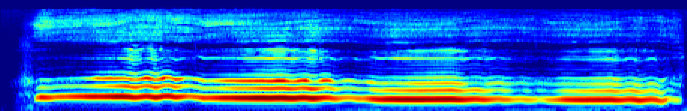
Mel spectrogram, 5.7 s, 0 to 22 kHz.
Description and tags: Haunting Descending Scale
Woman singing 4 descending chromatic notes - HAUNTING
Posting a link of where you have used it would be appreciated, too and will get you some social media shares.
